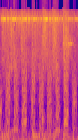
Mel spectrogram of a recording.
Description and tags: Drum Fill
playin around with the good Ol roland
bent, drums, circuit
